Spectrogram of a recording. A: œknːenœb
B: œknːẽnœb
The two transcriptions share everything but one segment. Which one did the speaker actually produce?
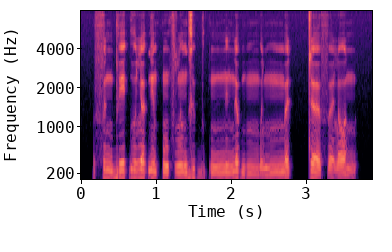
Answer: B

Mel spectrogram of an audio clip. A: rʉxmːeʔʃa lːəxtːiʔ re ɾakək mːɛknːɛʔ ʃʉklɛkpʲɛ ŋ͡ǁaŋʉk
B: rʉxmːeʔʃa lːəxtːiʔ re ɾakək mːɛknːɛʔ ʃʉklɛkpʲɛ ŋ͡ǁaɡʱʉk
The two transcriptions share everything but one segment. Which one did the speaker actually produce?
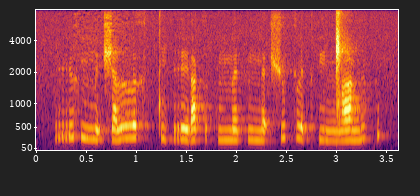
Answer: A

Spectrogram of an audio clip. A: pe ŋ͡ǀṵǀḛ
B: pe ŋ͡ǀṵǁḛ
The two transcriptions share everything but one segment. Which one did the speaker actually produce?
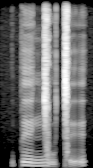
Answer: A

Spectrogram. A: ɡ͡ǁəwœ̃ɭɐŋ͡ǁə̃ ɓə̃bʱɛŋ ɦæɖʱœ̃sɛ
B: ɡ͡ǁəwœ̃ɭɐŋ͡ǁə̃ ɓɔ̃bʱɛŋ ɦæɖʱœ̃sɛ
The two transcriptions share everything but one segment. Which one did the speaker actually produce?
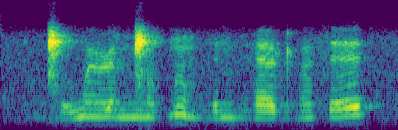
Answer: A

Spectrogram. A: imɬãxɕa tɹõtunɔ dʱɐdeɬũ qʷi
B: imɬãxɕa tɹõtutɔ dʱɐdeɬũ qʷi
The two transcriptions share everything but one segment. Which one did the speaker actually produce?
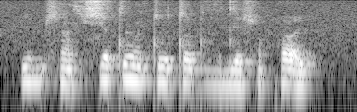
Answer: B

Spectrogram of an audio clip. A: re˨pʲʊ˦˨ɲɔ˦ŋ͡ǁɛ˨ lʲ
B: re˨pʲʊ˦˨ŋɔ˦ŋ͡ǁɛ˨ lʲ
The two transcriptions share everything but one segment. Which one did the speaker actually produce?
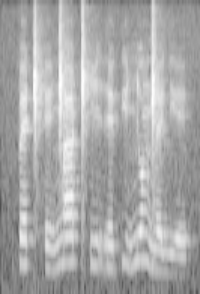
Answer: A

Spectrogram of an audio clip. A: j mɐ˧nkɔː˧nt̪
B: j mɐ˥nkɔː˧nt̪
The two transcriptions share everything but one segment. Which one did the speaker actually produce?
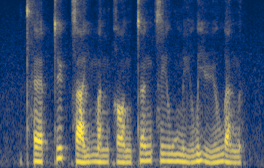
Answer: A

